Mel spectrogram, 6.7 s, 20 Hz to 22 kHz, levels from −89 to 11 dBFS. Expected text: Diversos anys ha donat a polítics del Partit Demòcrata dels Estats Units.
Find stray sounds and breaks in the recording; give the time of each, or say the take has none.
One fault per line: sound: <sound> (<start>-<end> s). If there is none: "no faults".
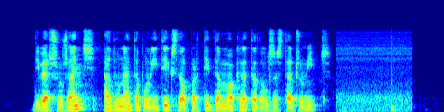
sound: thud (5.9-6.0 s)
